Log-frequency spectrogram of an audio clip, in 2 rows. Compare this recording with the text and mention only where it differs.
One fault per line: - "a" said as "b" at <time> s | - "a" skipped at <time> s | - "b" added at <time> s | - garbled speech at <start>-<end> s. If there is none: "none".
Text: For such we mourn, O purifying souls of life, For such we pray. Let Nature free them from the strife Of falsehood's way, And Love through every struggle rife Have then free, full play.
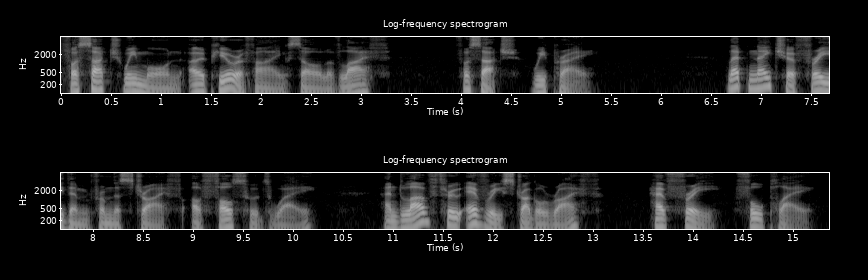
- "souls" said as "soul" at 2.3 s
- "then" skipped at 13.8 s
